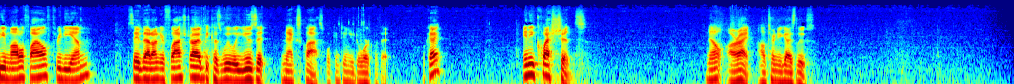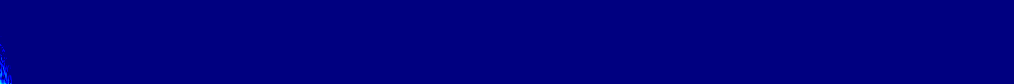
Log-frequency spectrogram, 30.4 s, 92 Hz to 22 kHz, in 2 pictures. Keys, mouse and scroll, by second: 1.5 click.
